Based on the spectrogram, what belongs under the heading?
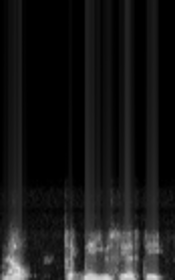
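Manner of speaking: high-pitched acted demand; insistent, voice pushed up high; retold stubborn refusal. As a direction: act out a passenger refusing to budge. Retold drunk stranger refusing to leave.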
